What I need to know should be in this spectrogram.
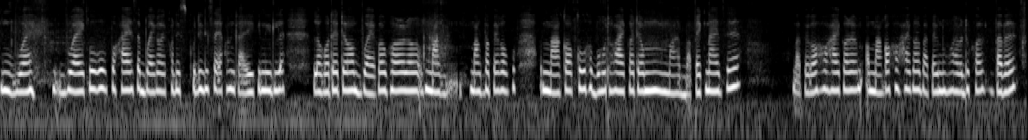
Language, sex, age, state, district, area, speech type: Assamese, female, 18-30, Assam, Sivasagar, rural, spontaneous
